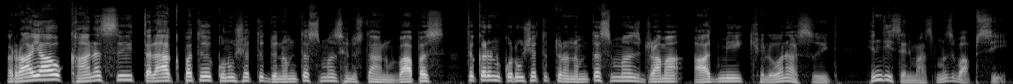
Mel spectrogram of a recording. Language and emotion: Kashmiri, neutral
